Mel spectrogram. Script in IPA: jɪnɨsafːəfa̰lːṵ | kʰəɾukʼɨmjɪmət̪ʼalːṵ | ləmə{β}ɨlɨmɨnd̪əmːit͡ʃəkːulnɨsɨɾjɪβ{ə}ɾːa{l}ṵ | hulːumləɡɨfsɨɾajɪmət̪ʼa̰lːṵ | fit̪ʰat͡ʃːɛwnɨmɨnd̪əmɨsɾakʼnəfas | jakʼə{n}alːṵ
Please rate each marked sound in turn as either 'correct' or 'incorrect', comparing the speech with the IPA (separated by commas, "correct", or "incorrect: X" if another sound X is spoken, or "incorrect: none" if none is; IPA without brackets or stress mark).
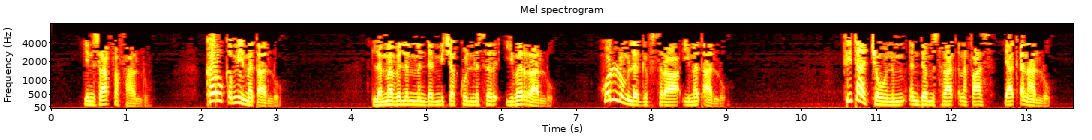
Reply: correct, correct, incorrect: lː, correct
